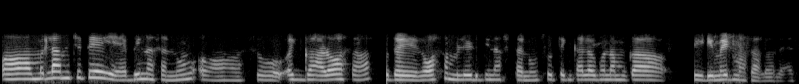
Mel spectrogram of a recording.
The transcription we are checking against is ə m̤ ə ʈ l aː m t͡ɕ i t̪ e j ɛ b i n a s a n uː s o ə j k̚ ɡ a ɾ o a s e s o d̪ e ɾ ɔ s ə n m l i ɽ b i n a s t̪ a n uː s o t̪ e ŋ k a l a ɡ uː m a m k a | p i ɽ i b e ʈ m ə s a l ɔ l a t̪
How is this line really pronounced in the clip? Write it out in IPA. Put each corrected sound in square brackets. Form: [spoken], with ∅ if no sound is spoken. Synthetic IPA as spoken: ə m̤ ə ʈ l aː m t͡ɕ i t̪ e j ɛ b i n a s a n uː s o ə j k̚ ɡ a [ɽ] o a s [a] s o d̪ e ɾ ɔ s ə [∅] m l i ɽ b i n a s t̪ a n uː s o t̪ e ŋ k a l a ɡ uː [n] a m k a | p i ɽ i [m] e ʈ m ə s a l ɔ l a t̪

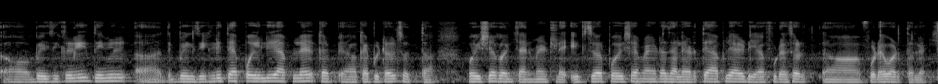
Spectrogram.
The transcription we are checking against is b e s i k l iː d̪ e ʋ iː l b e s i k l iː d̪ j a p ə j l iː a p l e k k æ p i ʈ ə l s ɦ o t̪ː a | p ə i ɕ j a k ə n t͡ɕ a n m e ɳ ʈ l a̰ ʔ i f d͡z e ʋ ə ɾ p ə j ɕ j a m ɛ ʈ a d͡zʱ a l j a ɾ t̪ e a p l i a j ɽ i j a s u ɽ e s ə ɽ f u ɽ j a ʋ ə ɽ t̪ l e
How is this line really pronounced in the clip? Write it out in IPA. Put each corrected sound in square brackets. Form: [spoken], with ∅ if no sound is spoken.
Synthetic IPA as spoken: b e s i k l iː d̪ e ʋ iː l b e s i k l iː [t̪] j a p ə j l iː a p l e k k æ p i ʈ ə l s ɦ o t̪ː a | p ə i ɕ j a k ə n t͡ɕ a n m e ɳ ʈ l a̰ ʔ i f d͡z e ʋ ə ɾ p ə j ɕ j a m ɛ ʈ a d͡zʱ a l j a ɾ t̪ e a p l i a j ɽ i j a [f] u ɽ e s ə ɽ f u ɽ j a ʋ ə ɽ t̪ l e

